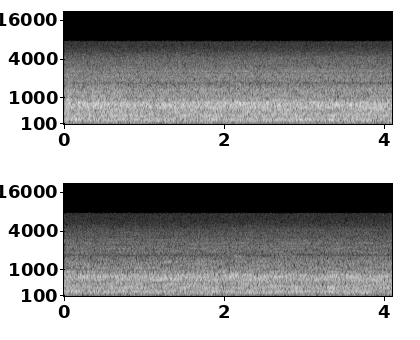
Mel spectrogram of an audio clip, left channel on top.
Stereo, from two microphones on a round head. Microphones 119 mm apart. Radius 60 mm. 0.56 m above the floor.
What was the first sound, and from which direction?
Only background noise.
